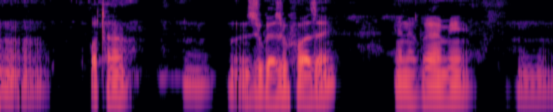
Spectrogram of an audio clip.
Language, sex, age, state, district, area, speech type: Assamese, male, 45-60, Assam, Darrang, rural, spontaneous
